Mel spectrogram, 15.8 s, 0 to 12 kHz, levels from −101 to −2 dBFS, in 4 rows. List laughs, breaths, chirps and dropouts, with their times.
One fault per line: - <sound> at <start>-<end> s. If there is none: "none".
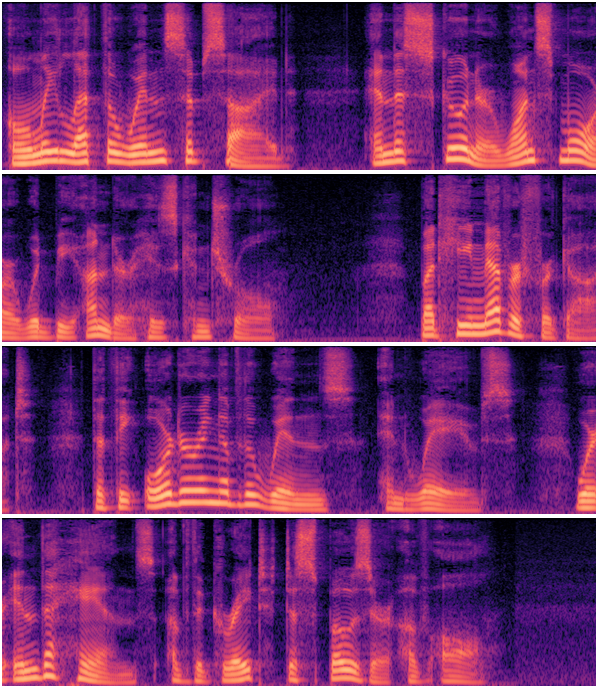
none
